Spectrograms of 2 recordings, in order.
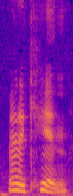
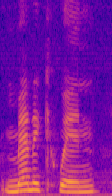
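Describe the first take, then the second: First: "Mannequin" said as MAN-uh-kin; without a W sound. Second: "Mannequin" said as MAN-uh-kwin; with a W sound. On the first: Correcting a word on the list, "Mannequin" with a plain k. Alternate readings in pronunciation list. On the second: Reading an accent-tag word list, "Mannequin" with a kw sound. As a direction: pronounce the "qu" in "Mannequin" as kw. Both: Shown as a demonstration.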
